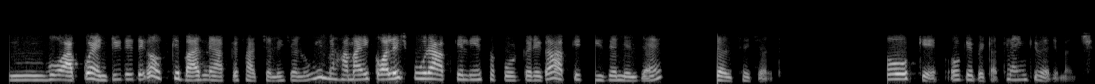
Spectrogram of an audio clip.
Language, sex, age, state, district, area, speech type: Urdu, female, 45-60, Delhi, New Delhi, urban, conversation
